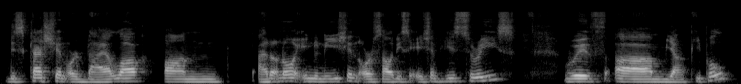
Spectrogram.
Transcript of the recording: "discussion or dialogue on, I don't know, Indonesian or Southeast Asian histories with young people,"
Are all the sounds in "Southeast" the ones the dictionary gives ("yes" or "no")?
no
